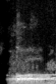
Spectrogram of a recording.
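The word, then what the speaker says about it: ص: Sod, Sod, देखिए इसमें ना, अगर हम जब इसको प्रोनाउंस करते हैं ना, तो वाव की आवाज नहीं आनी चाहिए। देखिए, स्व नहीं हो, बल्कि सीधी आवाज है, सौद।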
